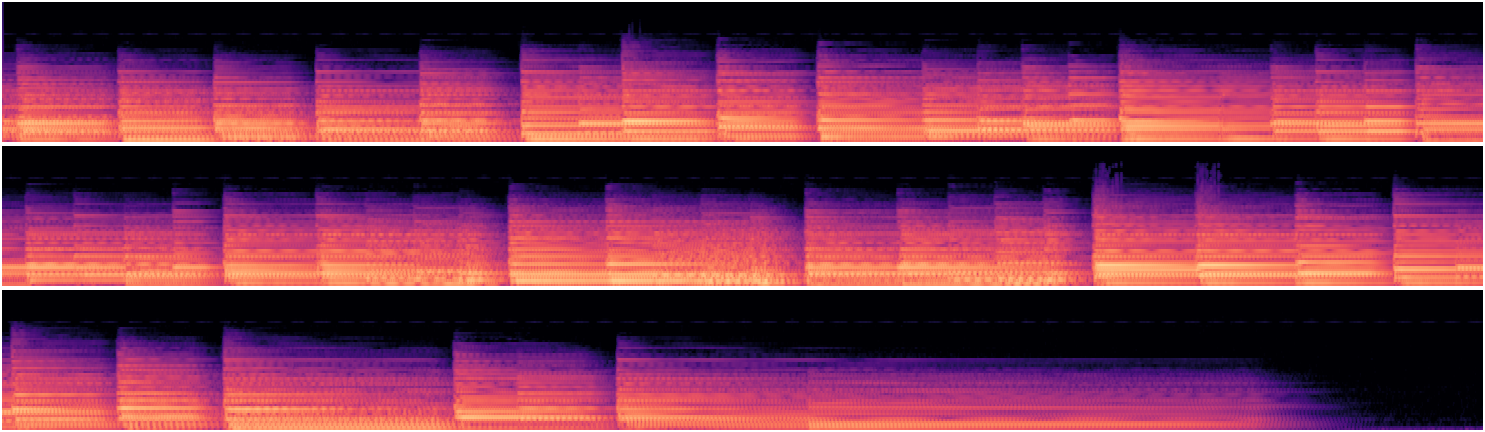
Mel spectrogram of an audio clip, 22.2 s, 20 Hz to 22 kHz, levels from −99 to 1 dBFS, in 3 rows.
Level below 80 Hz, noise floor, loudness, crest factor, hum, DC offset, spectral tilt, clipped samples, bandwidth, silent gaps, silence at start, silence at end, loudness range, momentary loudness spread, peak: -36 dBFS; -76 dBFS; -18 LUFS; 16 dB; 50 Hz at -50 dBFS; under 0.1%; -9.5 dB/octave; under 0.1%; 6.4 kHz; none; 0 s; 1.15 s; 8 LU; 12 LU; -2 dBFS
